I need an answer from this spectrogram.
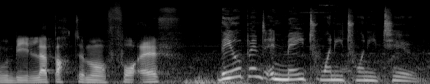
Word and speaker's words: L'Appartement 4F: The official pronunciation would be l'appartement 4F.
